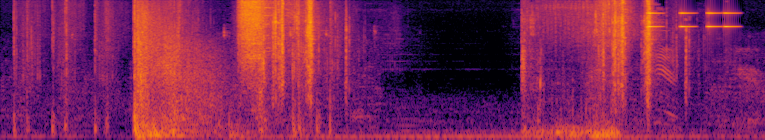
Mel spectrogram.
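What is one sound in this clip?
A gun is drawn with a sharp metallic clatter.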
